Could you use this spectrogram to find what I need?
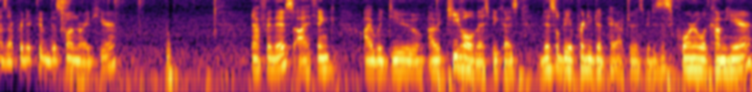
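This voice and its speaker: Talking at a fairly quick pace yet with long, frequent pauses, a man shows ordinary pitch variation over light background noise. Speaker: speedcubing youtuber. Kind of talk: tutorial. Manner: fast; halting. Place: home room.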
